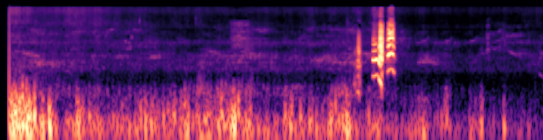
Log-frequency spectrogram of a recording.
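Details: A cockatoo, met up close in a park, lets out one brief, harsh, grating screech in two quick bursts near the end, over steady low rumbling from wind or handling.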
